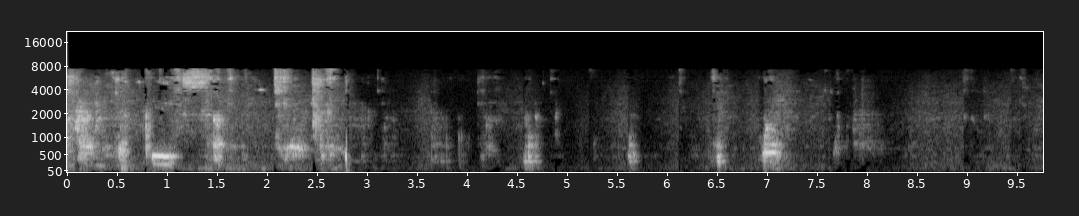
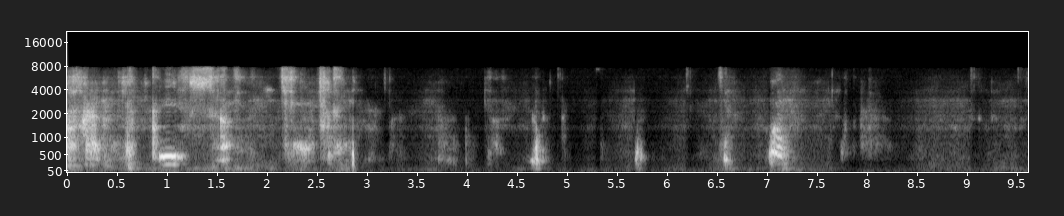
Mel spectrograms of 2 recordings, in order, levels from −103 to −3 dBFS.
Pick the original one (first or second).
first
